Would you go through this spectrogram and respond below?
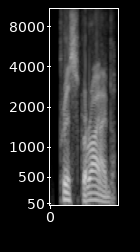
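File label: "prescribe", American English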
